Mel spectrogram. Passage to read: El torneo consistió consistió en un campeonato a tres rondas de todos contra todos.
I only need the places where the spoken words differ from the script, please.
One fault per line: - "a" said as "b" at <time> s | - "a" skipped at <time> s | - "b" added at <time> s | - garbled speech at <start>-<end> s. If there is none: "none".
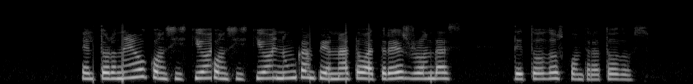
none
